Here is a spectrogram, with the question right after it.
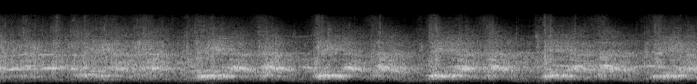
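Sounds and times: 
crowd reaction: 0:00.0 - 0:06.9.

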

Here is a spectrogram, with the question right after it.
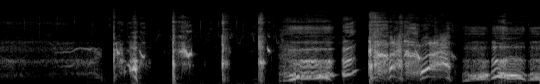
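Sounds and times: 
person coughing: 0:01.2 - 0:02.0, 0:02.6 - 0:05.3.

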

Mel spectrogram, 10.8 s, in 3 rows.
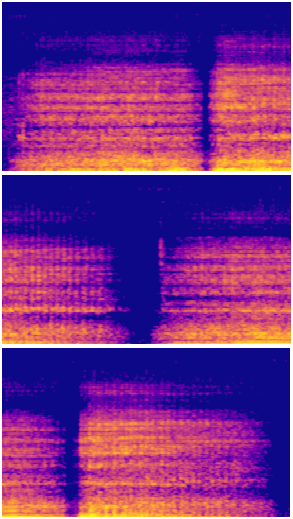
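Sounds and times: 
dragon sleeping: 0:00.0 - 0:05.0, 0:05.7 - 0:10.6.

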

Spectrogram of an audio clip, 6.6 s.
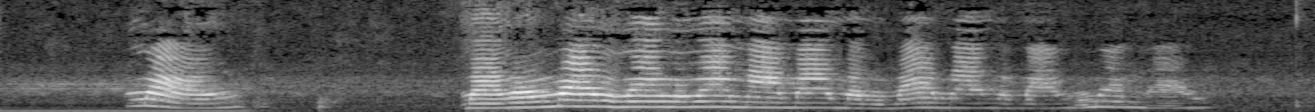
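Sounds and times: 
cat meowing: 0:00.6 - 0:01.3, 0:02.3 - 0:06.1.

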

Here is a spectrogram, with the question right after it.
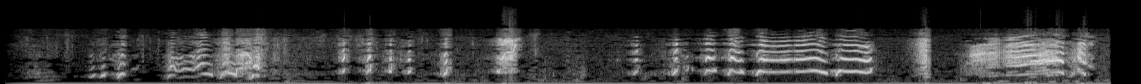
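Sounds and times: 
reversed crazy laugh: 0:00.9 - 0:02.8, 0:03.4 - 0:05.3, 0:06.3 - 0:11.1.

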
